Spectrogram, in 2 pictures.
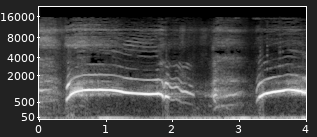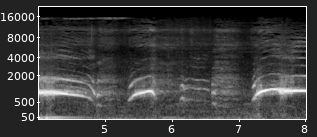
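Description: A woman screaming in long, drawn-out wails, each about a second and a half, three times with a short cry between them. She is heavily drunk and being held down on the floor.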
